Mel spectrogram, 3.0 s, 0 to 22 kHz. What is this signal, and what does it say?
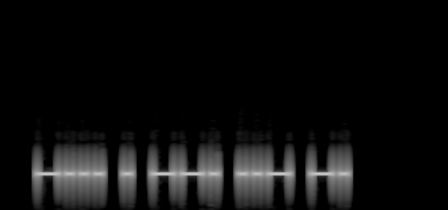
Morse code, heard as a keyed tone, about 25 wpm, 700 Hz. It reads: BEGUN
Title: Sentences from Top 1000 Words - Review Part 6 - New Word Drill - 25wpm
